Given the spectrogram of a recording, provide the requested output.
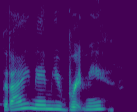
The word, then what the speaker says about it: Brittany: Emphasis on Brittany, three syllables.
